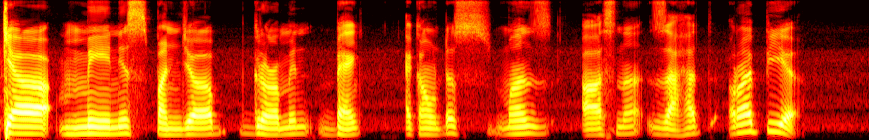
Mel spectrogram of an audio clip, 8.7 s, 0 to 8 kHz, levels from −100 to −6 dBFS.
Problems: none marked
